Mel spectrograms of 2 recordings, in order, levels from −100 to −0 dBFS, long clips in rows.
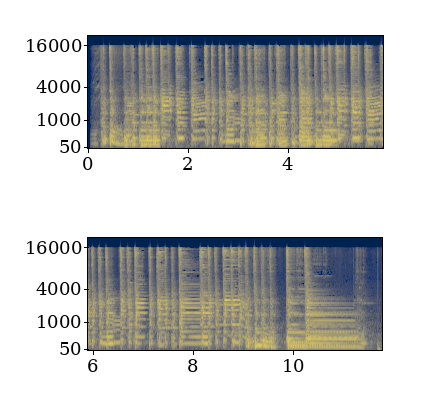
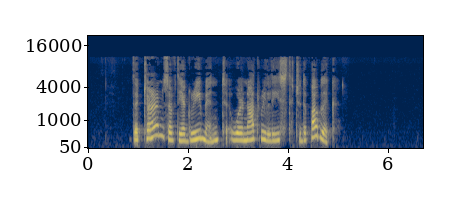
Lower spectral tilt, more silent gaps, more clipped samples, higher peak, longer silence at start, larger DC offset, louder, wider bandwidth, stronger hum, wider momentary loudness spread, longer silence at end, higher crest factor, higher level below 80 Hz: second, -3.5 dB/octave vs -5 dB/octave; neither; neither; first, 0 dBFS vs -6 dBFS; second, 0.1 s vs 0.9 s; neither; first, -17 LUFS vs -23 LUFS; first, 17 kHz vs 11.5 kHz; neither; about the same, 7 LU vs 7 LU; second, 0 s vs 1.8 s; about the same, 18 dB vs 18 dB; first, -52 dBFS vs -70 dBFS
